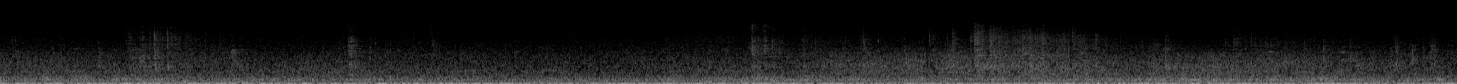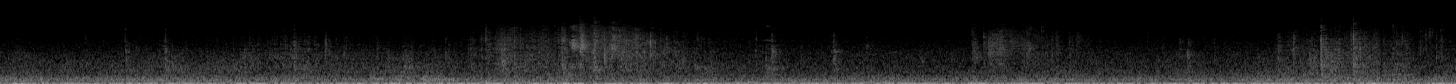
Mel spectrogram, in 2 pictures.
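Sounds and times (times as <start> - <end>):
cabin ambience: 0.0 - 29.1.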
